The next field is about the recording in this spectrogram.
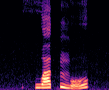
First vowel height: low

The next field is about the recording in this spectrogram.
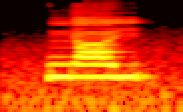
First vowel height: low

